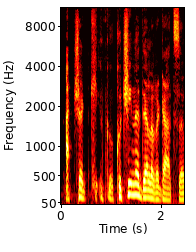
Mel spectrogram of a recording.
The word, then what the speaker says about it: Cucina della Ragazza: And then I went to, you're going to have to help me pronounce this, because I'm Cucina del Ragazza. – Cucina della Ragazza, which translates as Kitchen of the Young Girl.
